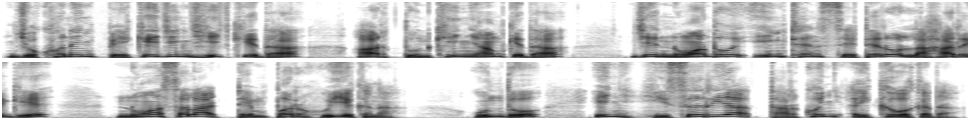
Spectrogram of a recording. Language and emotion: Santali, disgusted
